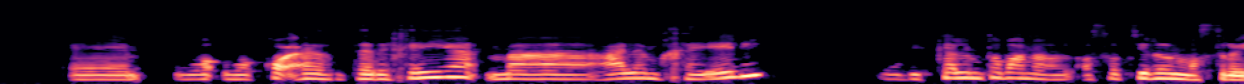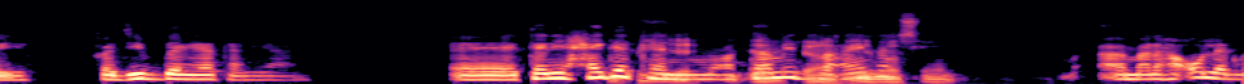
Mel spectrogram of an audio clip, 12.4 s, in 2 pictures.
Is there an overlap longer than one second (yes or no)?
yes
